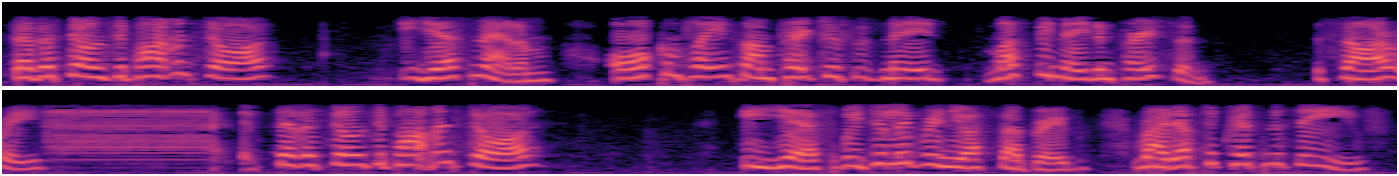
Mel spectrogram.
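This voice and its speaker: High-voiced store switchboard girl. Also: lively intonation. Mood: brisk, routine. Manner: brisk, clipped announcing and phone patter. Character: busy, polite female department store switchboard operator. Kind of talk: 1940s radio comedy acting. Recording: muffled, noisy 1940s radio recording.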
